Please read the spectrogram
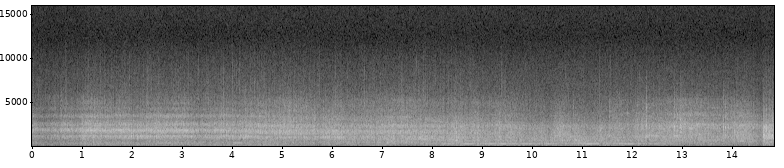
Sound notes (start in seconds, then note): none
